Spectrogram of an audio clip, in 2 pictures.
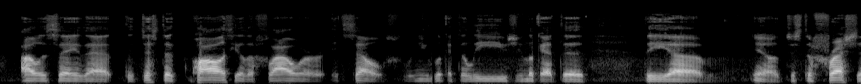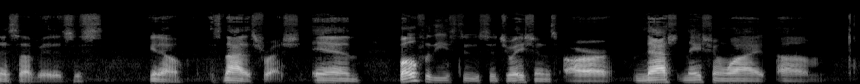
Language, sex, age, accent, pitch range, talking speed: English, male, 30-49, American, 80-95 Hz, 165 wpm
